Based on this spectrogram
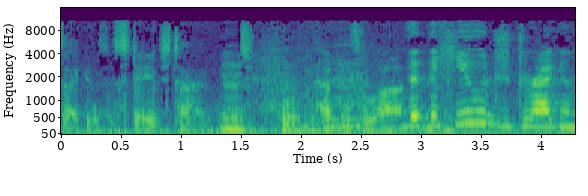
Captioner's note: murmurs of sympathy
